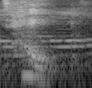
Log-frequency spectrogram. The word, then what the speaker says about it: tape: The silent E is what makes it say tape.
